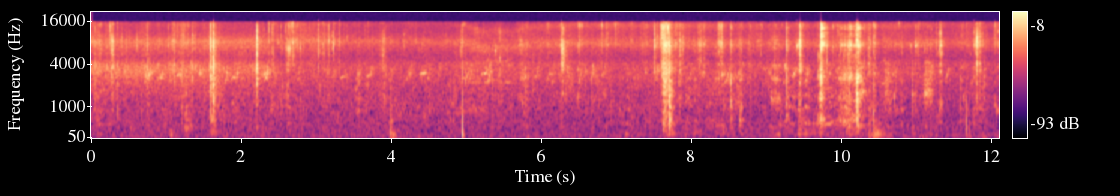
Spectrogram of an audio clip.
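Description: A person eating with their hands, chewing and smacking on chicken and noodles: scattered short, sharp mouth clicks and smacks, the loudest a little past halfway and again near the end.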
